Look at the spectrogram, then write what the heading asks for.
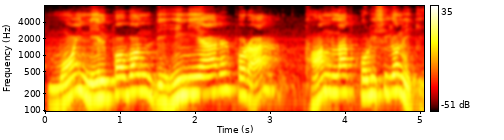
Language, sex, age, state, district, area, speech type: Assamese, male, 45-60, Assam, Kamrup Metropolitan, urban, read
